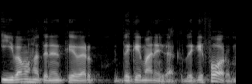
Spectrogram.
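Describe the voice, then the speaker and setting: With a bright, sharp tone and a fairly low pitch, a man talks at a fairly quick pace. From Argentina, interior of Córdoba province. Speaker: radio host. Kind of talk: radio talk show.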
